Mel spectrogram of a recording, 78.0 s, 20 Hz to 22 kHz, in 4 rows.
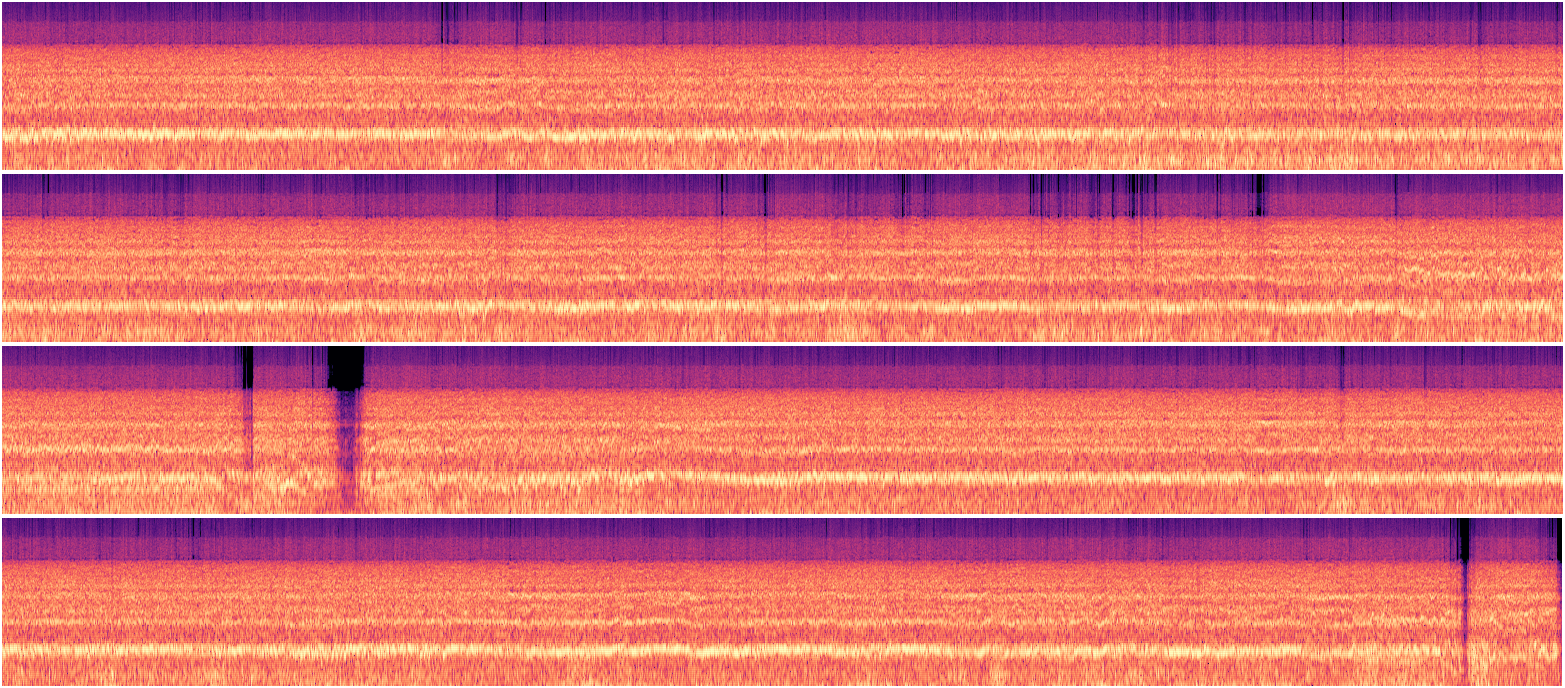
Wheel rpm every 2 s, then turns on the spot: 220, 230, 230, 220, 230, 230, 230, 240, 230, 230, 230, 230, 230, 230, 230, 230, 230, 230, 210, 190, 180, 80, 190, 250, 230, 230, 230, 230, 230, 230, 230, 220, 230, 230, 220, 220, 220, 210, 130.
none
